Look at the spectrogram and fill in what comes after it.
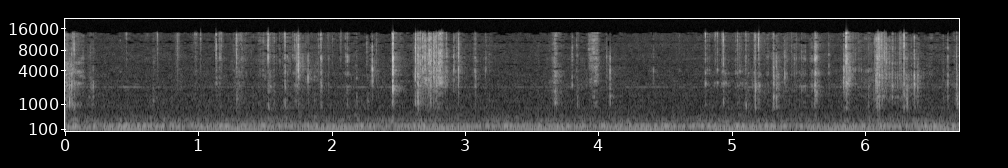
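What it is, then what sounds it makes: Bar of soap being scraped with a blade. A metal box-cutter blade scrapes and cuts curls of soap from the face and edge of a solid, palm-sized pink Safeguard soap bar held in the hand. A rapid series of short, crisp, bright scraping and crunching cuts follows, with a louder, longer shave near the middle, all over a steady low hum.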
